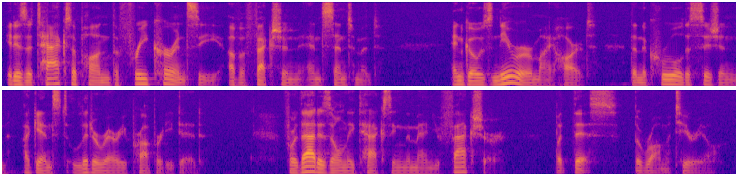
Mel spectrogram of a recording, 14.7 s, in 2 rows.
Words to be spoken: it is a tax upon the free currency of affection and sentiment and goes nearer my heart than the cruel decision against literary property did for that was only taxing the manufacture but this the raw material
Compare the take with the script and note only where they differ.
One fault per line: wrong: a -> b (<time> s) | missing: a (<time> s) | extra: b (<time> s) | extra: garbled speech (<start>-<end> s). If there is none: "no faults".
wrong: was -> is (10.5 s)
